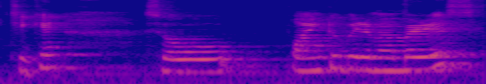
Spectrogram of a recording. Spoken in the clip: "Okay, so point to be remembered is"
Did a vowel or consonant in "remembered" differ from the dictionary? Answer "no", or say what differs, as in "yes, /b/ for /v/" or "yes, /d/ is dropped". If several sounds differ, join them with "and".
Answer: yes, /d/ is dropped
